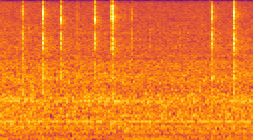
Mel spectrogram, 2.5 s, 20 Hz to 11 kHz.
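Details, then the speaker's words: Honda CB360/CL360 engine stopped during valve clearance adjustment: a few light metallic ticks as the rocker is rocked by hand, slight slack, feeler gauge slides with slight resistance; correct valve clearance. "good and again if I rock the rocket you can hear a little bit of slack in there yeah it's not very much"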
